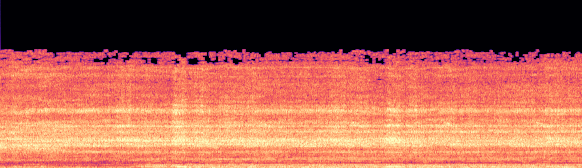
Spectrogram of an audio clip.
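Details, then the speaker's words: USB-charged model car engine kit with timing chain, flywheel, water pump and stator motor: light plastic ratcheting clicks as the small motor turns the works steadily, no binding or stalling; the engine runs properly. "Okey, jadi sekarang kita dah cas, jom kita try. Okey, nampaknya enjin ni berfungsi dengan baik."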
